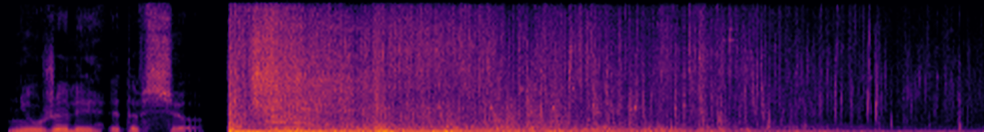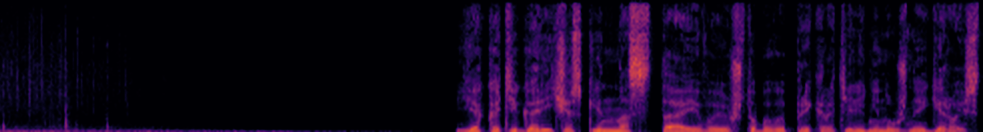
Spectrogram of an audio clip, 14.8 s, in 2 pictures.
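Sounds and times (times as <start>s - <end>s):
speech: 0.1s - 1.6s, 10.8s - 14.7s
loud explosion of a charge during a battle: 1.7s - 9.8s
scattered crackles and small sharp pops: 1.7s - 9.8s.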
